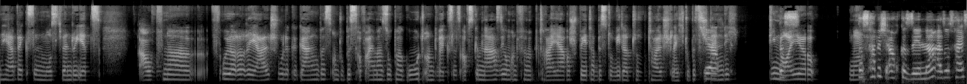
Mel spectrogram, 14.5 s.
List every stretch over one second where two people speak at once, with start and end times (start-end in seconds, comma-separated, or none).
none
